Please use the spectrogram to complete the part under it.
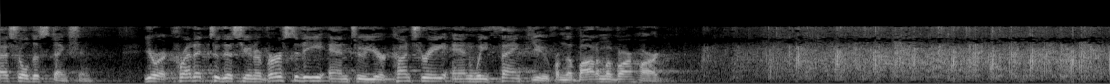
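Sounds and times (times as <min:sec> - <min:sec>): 
speech: 0:00.0 - 0:06.8
large crowd applauding at university ceremony: 0:07.0 - 0:11.0.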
